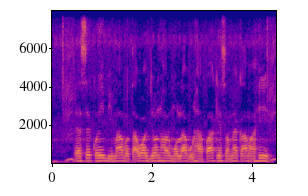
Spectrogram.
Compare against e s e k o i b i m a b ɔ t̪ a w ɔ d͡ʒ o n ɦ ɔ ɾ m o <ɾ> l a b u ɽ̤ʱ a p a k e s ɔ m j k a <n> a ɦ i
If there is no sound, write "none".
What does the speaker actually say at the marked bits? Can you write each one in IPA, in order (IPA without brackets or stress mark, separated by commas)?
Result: none, m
